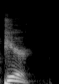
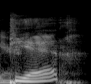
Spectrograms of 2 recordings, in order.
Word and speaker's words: Pierre: Pier. – Whoa, nice. Oh. – With the correct pronunciation, too. – Pier. – So it's not Pierre? – I believe they call it Pier.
